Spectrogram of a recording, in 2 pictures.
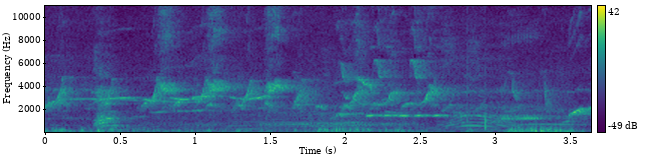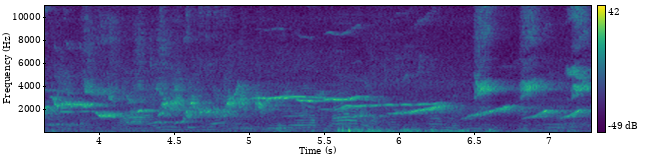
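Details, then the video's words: White-rumped shama singing loudly to provoke other shamas: bursts of harsh chatter and stacked high chips mixed with fluty whistles and rising slurs, some low thumps between phrases. "TERAPI PANCINGAN MURAI BATU GACOR AMPUH BUAT PANCINGAN MURAI CE;PAT BUNYI"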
